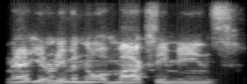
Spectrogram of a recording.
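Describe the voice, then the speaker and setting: A man's voice: mid-range voice, highs cut off. Chatty man hosting a casual livestream. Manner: chatty, rambling with many restarts. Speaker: livestream host. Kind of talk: casual chat.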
